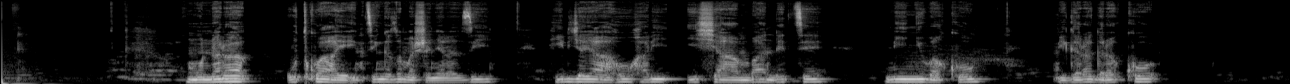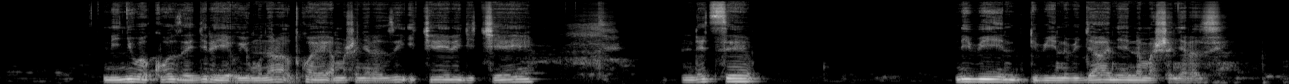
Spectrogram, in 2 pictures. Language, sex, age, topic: Kinyarwanda, male, 18-24, government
